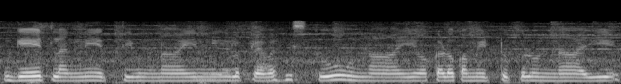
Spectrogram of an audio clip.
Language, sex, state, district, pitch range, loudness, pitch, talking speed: Telugu, female, Andhra Pradesh, Sri Satya Sai, 170-185 Hz, -17 LUFS, 175 Hz, 105 wpm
